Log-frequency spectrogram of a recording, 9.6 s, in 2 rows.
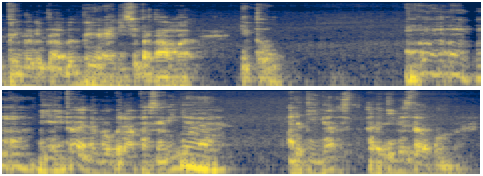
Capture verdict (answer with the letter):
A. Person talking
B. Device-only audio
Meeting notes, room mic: B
